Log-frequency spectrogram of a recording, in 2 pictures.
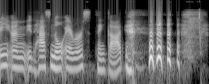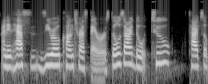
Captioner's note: laughter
